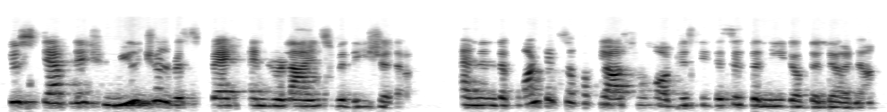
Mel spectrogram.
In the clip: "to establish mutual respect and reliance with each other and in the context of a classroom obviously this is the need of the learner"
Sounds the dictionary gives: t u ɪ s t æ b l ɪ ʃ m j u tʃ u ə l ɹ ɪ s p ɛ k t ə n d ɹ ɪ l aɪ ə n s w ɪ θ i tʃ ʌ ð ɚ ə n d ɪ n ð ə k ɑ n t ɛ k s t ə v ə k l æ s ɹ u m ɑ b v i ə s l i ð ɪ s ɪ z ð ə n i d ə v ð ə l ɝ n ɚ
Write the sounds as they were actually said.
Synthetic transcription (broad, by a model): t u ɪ s t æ b l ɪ ʃ m j u tʃ u ə l ɹ ɪ s p ɛ k t ə n d ɹ ɪ l aɪ ə n s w ɪ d i tʃ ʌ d ɚ ə n d ɪ n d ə k ɑ n t ɛ k s t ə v ə k l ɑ s ɹ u m ɑ b v i ə s l i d ɪ s ɪ z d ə n i d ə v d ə l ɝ n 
